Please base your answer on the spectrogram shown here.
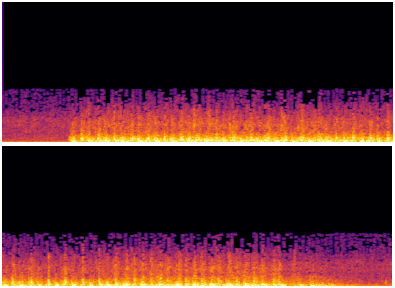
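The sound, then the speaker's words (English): Guns opening fire on a target, a sudden burst of rapid, continuous gunfire that starts abruptly after a quiet moment, holds as a dense, loud roar for several seconds and then cuts off. “There she is! Open fire!”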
